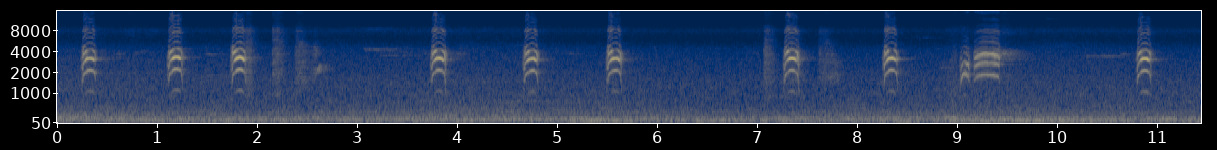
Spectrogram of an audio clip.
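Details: Ashy bulbul in the long 'ngekek' chattering style, used for tutoring other birds: single sharp, clear notes with bright harmonics, repeated at irregular intervals of about one to two seconds, over a faint low hum.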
